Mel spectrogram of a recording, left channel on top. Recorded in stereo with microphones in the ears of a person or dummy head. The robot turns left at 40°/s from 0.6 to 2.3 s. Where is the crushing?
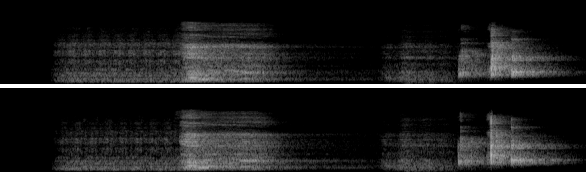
55° right (ahead or behind), 0.6 m.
